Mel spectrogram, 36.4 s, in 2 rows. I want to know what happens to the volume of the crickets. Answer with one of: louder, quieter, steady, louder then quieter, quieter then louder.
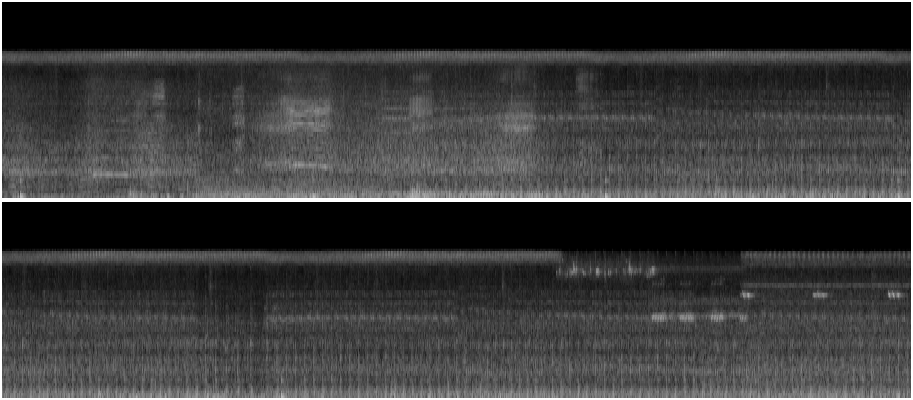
steady.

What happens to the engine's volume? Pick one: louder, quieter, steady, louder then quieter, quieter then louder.
steady.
